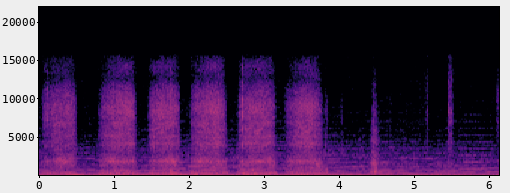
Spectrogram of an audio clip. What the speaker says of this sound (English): So I will use also my big sanding block.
